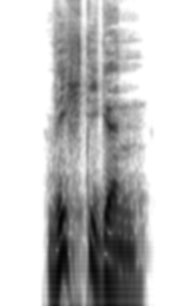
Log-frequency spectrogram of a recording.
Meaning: inflection of wichtig: 1. strong genitive masculine/neuter singular 2. weak/mixed genitive/dative all-gender singular 3. strong/weak/mixed accusative masculine singular 4. strong dative plural
- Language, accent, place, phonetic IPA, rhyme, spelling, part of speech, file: German, Germany, Berlin, [ˈvɪçtɪɡn̩], -ɪçtɪɡn̩, wichtigen, adjective, De-wichtigen.ogg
